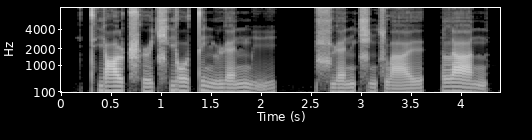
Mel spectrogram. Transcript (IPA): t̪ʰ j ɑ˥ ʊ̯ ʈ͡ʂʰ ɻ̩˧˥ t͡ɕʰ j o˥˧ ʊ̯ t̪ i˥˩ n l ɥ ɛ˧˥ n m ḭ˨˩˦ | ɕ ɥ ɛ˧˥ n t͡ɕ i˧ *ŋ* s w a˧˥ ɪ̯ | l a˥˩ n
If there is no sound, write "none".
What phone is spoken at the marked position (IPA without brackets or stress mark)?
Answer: ŋ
